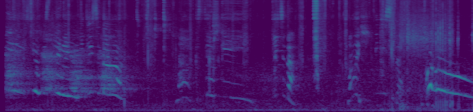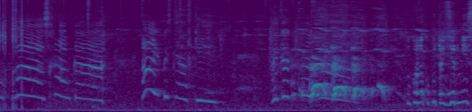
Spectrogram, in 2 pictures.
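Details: Male Miniature Pinscher puppy, Filip Fleetwod Royal Dignity of Kennel Royal Dignity in Ukraine, giving a series of high, sliding whimpers and whines, several falling in pitch. People talk throughout, with a steady low hum beneath.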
